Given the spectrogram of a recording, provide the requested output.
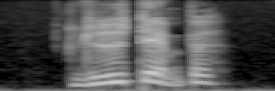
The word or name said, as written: lyddæmpe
